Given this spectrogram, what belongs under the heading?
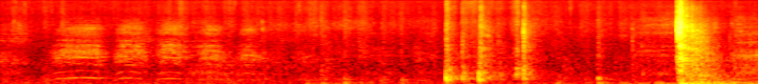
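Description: Muscovy ducks and geese call and honk in a winter yard, soft at first, then louder and close, with a few sharp knocks and bumps from a door nearby.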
